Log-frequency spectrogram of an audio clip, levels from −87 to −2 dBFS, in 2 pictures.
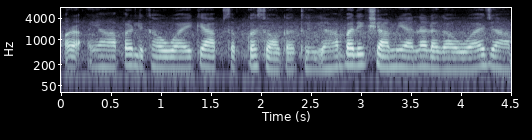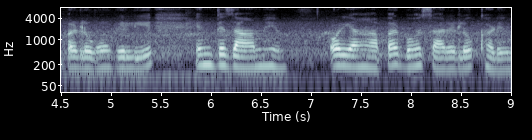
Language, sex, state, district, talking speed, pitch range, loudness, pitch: Hindi, female, Chhattisgarh, Bastar, 220 wpm, 160-180 Hz, -20 LUFS, 165 Hz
